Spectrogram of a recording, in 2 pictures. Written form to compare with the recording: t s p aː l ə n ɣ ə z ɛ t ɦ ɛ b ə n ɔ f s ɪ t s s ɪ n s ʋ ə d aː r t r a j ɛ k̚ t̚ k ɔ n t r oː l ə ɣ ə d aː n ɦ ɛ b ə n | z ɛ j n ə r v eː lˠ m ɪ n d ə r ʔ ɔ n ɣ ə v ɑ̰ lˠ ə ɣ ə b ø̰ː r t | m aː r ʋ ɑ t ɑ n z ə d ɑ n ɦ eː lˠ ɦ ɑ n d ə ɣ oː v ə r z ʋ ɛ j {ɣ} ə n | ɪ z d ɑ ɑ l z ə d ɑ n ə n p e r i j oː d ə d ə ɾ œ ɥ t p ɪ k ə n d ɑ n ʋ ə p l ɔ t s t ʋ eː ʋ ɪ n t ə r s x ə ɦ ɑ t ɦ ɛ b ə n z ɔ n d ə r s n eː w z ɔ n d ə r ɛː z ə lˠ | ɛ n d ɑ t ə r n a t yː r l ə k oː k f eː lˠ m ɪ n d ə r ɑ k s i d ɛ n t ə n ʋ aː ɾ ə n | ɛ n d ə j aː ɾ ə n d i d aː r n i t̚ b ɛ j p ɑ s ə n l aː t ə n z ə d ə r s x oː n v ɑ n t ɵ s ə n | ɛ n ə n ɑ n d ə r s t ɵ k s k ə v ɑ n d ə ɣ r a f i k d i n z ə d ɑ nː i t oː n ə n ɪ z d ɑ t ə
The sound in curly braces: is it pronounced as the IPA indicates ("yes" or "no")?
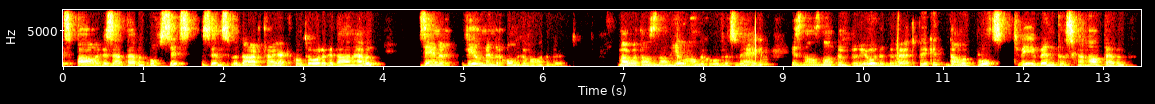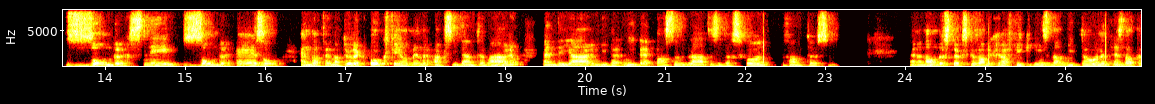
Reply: yes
